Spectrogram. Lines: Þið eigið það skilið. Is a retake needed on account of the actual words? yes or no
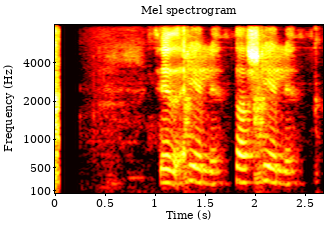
yes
